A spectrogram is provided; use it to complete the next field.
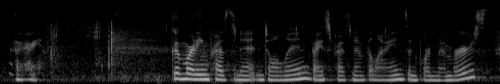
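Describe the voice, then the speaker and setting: With a fairly high pitch and fairly even intonation, a woman moves at a fairly quick pace through noticeable background noise. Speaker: government environmental scientist. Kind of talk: formal presentation. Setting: public board meeting in auditorium.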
